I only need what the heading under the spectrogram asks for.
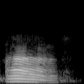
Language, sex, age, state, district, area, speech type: Telugu, male, 60+, Andhra Pradesh, Guntur, urban, conversation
